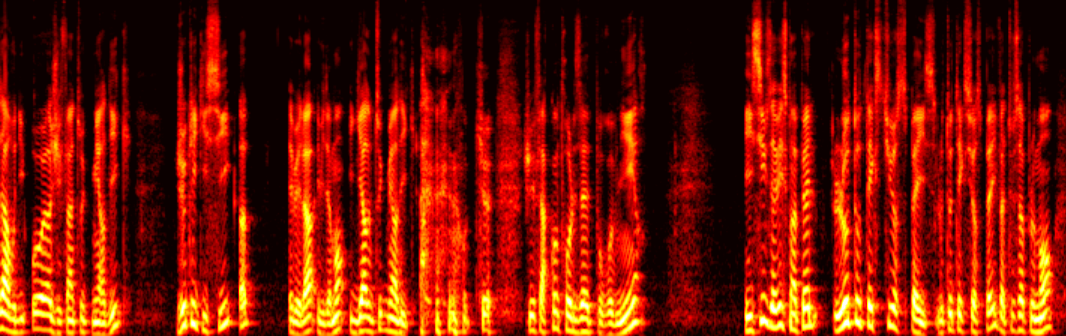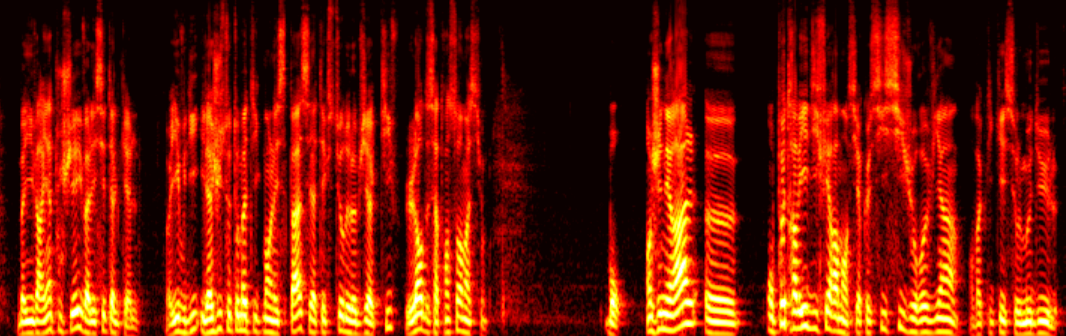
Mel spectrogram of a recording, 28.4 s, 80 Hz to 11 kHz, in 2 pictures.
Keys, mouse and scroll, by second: 7.3 ctrl+z, 7.7 ctrl+z, 8.3 ctrl+z.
